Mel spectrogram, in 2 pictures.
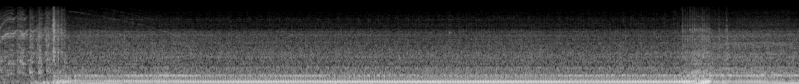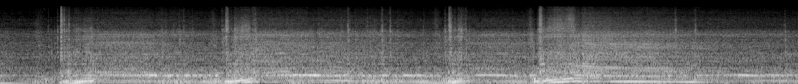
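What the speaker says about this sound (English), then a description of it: "As always, here is that exhaust clip." Exhaust of a 2023 Jeep Cherokee, heard up close: a loud steady idle is followed by several sharp revs that climb and fall back, repeated at intervals, with no talking.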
